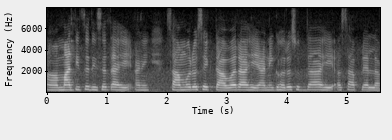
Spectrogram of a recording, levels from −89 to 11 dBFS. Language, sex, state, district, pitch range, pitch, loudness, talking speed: Marathi, male, Maharashtra, Chandrapur, 230-250 Hz, 240 Hz, -20 LUFS, 160 wpm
